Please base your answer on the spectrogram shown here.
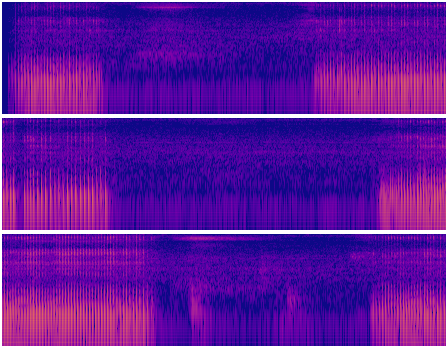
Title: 賈霸打呼 Dog Snoring Jabbar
